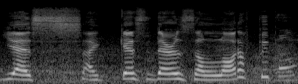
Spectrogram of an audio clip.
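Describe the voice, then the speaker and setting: Crowd noise carries in the background. Over it, a woman speaks in a Spanish accent. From Barcelona, Spain. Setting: conference interview. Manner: halting, hesitant.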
